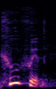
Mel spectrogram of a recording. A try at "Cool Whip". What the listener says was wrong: You're putting a lot of emphasis on the H.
